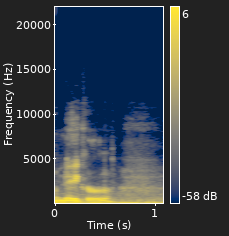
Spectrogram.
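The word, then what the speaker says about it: nacre: the outside is called it's spelled like acre with an n in front and and then they grow it around like a mother of pearl bead and the thicker the is or naker the thicker the better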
